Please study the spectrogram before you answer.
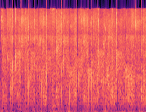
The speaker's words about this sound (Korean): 박수요.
